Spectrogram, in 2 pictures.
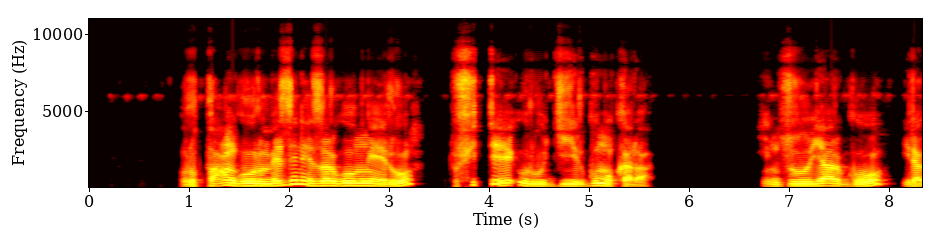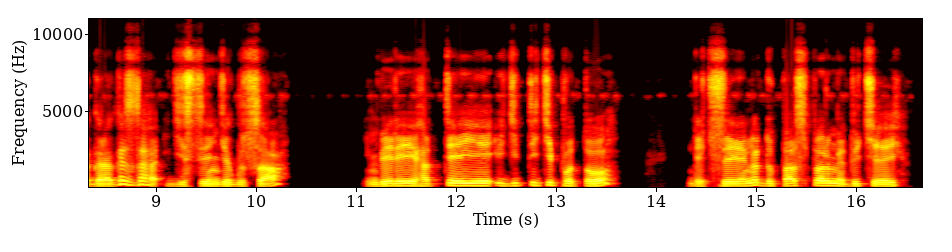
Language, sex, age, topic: Kinyarwanda, male, 36-49, government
